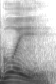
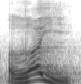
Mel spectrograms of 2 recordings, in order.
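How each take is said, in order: First: The vowel glides from 'o' to 'i'. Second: The vowel glides from 'a' to 'i'. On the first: The speaker calls it wrong. "bukan goy" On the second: The speaker calls it right. "pakai i"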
